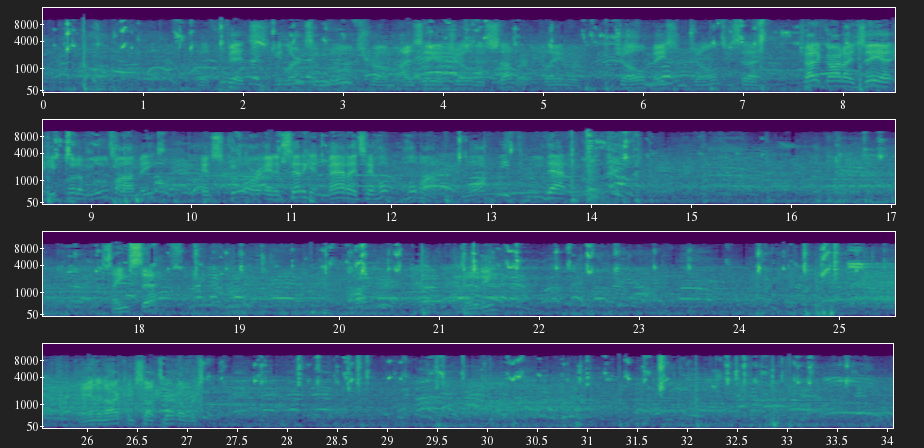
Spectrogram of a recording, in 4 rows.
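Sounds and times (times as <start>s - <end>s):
sneakers squeaking: 0.0s - 34.0s.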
